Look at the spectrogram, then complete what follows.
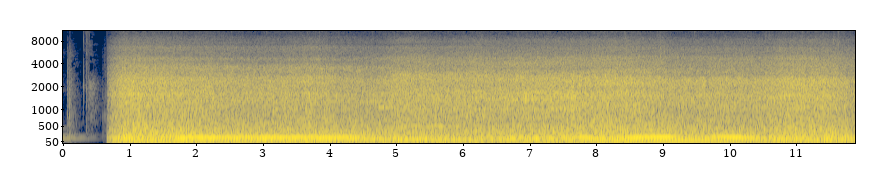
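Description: A vehicle's engine hums steadily under a loud rushing of wind and water as it drives through floodwater in heavy rain. The sound starts suddenly about half a second in.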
